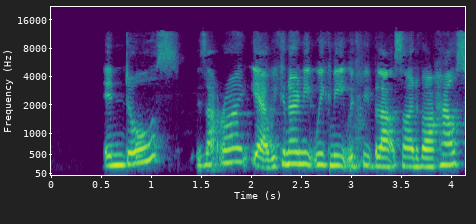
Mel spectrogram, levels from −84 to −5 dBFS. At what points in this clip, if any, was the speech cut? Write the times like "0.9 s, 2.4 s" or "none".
2.8 s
